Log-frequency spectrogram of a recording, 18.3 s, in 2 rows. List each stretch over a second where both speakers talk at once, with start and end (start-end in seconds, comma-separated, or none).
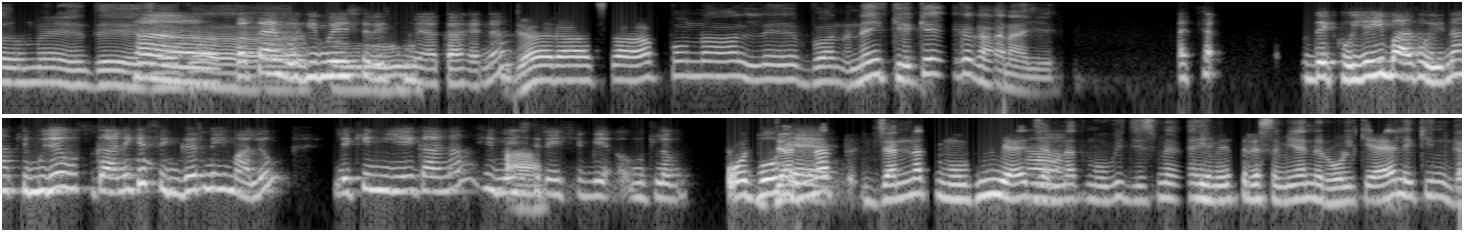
0.8-2.6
